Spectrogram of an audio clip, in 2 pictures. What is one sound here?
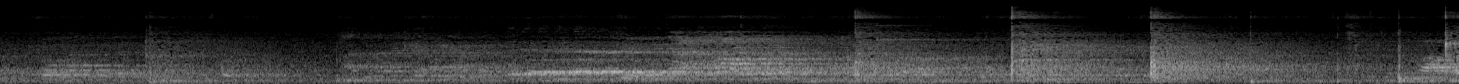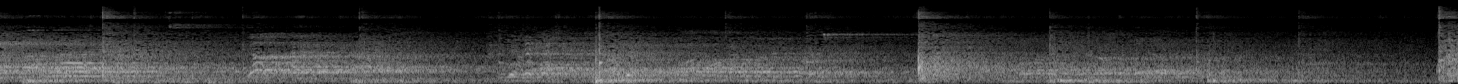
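Sneakers squeak on a court floor.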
